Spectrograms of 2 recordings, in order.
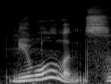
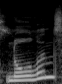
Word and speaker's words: New Orleans: Got to say it right. New Orleans. – Well, New Orleans. – Not Norlands. They don't like Norlands. They like New Orleans.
